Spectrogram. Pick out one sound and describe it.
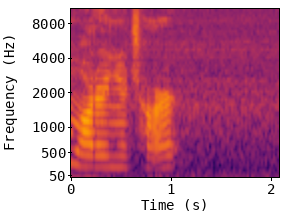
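A young woman speaks calmly into a nearby microphone.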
